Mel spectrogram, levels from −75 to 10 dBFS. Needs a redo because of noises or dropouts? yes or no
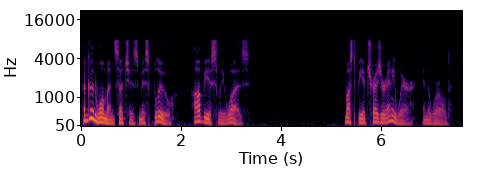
no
